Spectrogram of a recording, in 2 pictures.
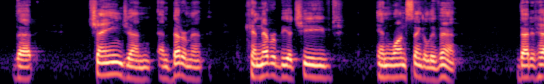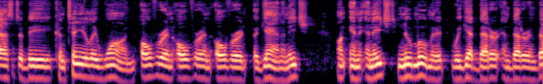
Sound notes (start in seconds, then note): none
